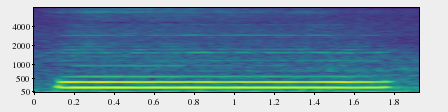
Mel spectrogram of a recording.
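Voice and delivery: soft, low sleepy snore; snoring sound. Acted. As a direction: let out a quiet snore. Cat fast asleep.

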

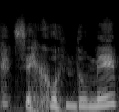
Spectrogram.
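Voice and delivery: ordinary talk

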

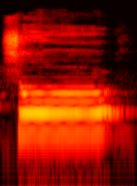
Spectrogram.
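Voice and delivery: शोर held very slowly, the श stretched out; long drawn sh. Shown as a demonstration. Teacher modelling the sound for the class. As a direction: hold the श of शोर for a long time. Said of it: "वो रोल कर रहा है कि नहीं कर रहा है?".

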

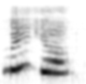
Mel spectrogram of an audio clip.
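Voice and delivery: very high little mouse voice; squeaking mouse. A narrator's reading. Mouse Krut refuses to knead, squeaking. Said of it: "пищить круть".

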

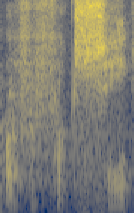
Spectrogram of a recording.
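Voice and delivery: unvoiced for fuck's sake; muttered exasperation. Real, not acted. Reviewer mutters at the contradictory lyric. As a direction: mutter it in despair.

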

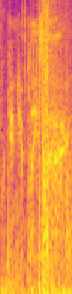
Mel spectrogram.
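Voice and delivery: whispered polite request; mock ASMR whisper. Player asks the monster to die, whispering. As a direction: whisper it sweetly at the enemy. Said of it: "If you guys like the A S M R".

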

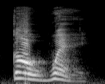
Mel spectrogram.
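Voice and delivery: loud, gruff dismissal. A narrator's reading. Agatha shouts through the door at Sophie, gruff. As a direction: send the visitor off gruffly, at full volume. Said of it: "came the gruff voice".

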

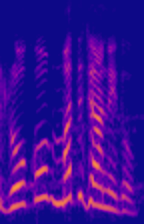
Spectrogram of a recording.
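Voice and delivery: "रोको" on its own, then "मत जाने दो" together; pause after रोको. Shown as a demonstration. Teacher explains calling someone back, pause after "रोको". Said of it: "इसमें पहले में क्या कहा गया है".

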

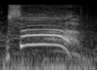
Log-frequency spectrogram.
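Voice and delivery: squeaky high put-on "What's up?"; mock squeaky greeting. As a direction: squeak it out as a silly taunt.

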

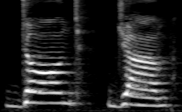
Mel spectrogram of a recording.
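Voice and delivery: drawn-out teaching delivery with clear breaks; slow repeat-after-me model. Shown as a demonstration. Teacher asking learners to repeat along, slow model. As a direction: say it very slowly, word by word. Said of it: "repitan conmigo".

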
